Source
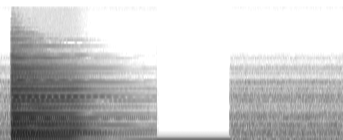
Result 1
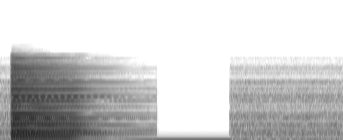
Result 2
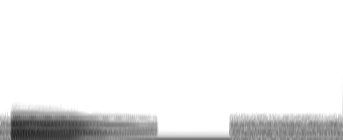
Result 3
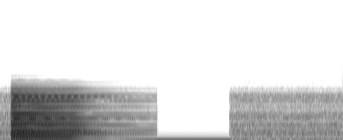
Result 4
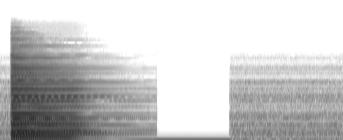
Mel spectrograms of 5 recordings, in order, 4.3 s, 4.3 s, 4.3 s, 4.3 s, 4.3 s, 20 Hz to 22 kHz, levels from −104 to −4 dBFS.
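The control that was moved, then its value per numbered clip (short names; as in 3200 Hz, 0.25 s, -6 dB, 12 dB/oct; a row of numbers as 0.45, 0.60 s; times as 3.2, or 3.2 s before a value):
steep low-pass, frequency: 3900, 540, 1400, 11000 Hz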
